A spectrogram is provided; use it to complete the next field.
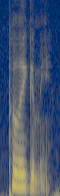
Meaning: The condition of having more than one spouse or marriage partner at one time
- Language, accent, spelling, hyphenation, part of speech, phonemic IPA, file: English, US, polygamy, po‧ly‧ga‧my, noun, /pəˈlɪɡ.ə.mi/, En-us-polygamy.ogg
